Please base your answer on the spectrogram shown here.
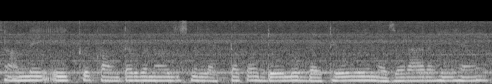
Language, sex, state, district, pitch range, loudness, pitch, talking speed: Hindi, male, Chhattisgarh, Raipur, 175-185 Hz, -14 LUFS, 180 Hz, 195 wpm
